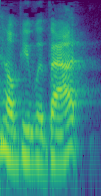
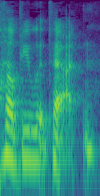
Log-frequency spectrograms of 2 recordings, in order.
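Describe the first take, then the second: First: It sounds warm and confident. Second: It sounds weary, with a sigh. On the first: The speaker is glad to help. The speaker calls it right. "imagine it said with warmth and confidence" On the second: The speaker is reluctant and distracted. The speaker calls it wrong. "with a sigh and a look at the computer"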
